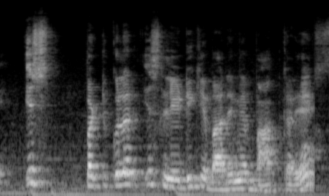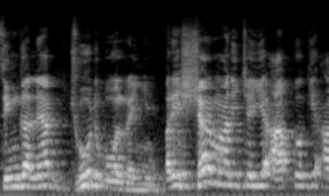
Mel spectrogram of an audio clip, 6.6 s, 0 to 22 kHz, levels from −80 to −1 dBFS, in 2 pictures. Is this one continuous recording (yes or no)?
no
